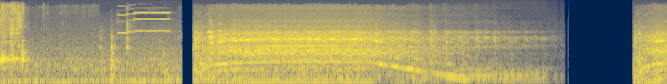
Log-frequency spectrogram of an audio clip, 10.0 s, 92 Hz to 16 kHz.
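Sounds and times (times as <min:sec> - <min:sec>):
blender motor running: 0:03.1 - 0:06.7.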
